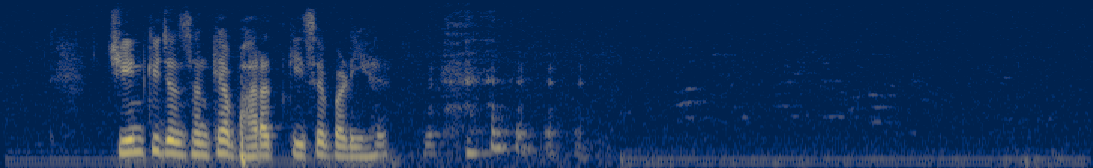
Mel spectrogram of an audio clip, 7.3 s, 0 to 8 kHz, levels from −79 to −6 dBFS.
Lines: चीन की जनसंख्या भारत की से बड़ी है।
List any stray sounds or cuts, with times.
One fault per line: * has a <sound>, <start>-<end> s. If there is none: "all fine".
* has a laugh, 2.8-4.0 s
